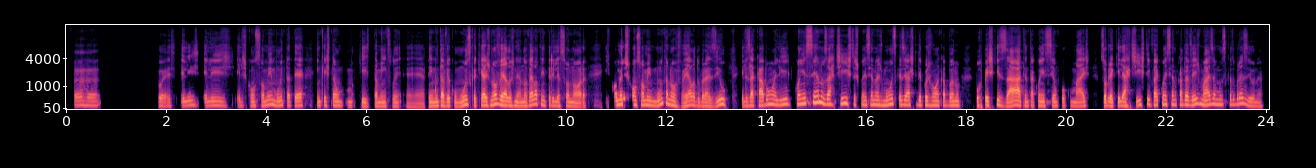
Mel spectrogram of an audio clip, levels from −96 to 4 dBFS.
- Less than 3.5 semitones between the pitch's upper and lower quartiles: No, average, 3.8 semitones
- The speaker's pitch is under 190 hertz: Yes, medium, 140 Hz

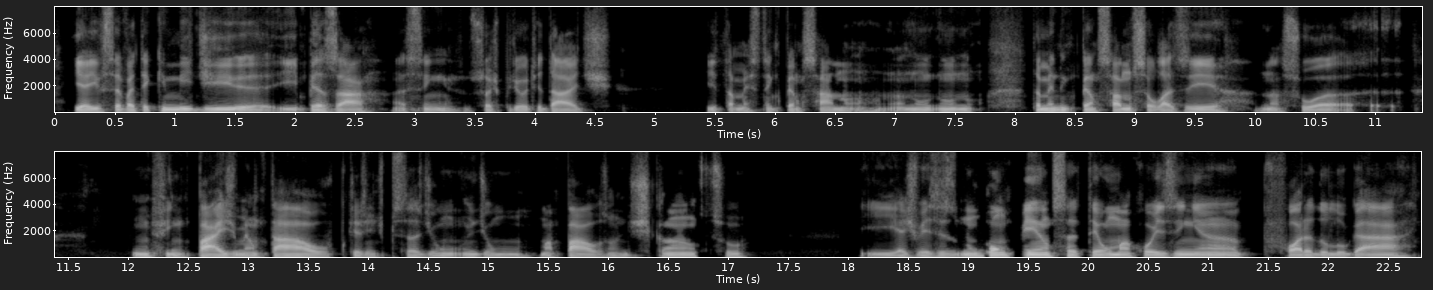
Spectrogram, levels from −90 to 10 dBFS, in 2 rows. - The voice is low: Yes, very low, 90 Hz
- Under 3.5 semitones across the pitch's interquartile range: No, average, 3.8 semitones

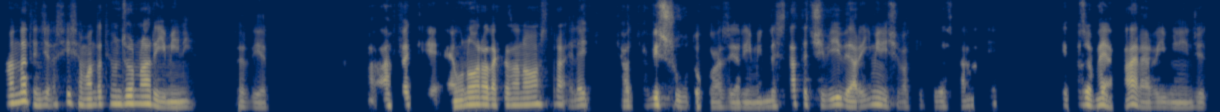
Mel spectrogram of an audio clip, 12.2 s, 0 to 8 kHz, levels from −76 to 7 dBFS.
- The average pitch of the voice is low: Yes, low, 115 Hz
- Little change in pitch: No, wide, 6.9 semitones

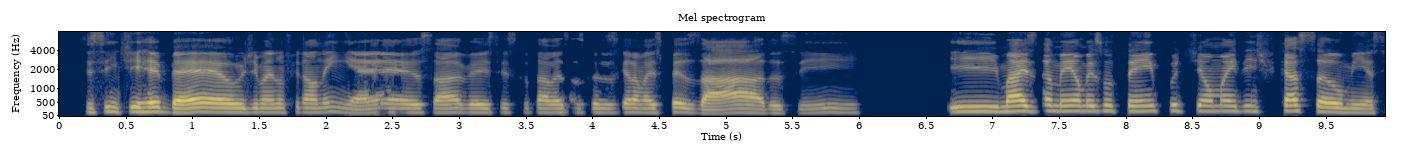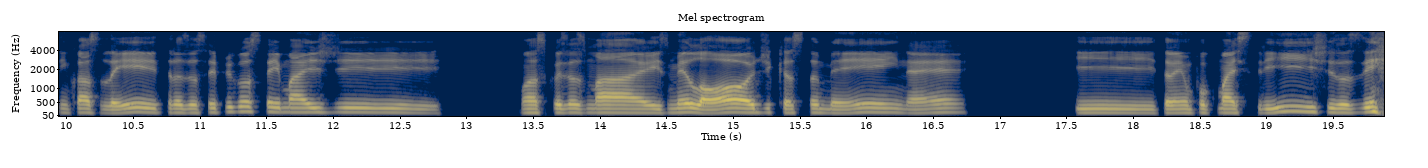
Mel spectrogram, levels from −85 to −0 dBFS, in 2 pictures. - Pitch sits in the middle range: Yes, medium, 145 Hz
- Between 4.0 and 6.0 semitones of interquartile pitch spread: No, narrow, 2.6 semitones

